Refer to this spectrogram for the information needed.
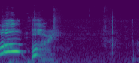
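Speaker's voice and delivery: pitched way up and loud. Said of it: "it reminds me of Mickey Mouse".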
